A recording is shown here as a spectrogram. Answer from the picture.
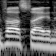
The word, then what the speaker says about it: Volkswagen: The V in Volkswagen is more pronounced like F in English.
